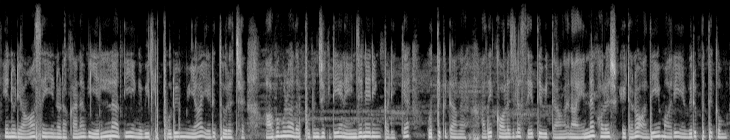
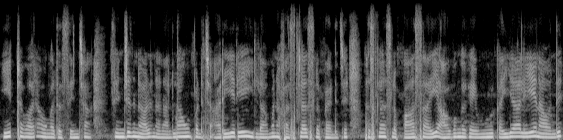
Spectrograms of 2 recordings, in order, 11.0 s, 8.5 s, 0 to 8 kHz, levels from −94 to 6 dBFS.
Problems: none marked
